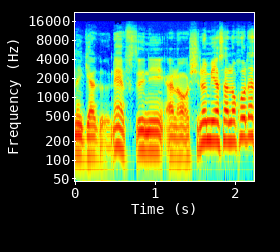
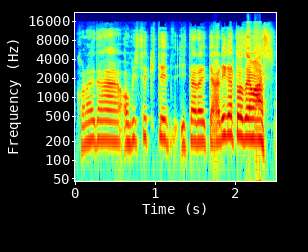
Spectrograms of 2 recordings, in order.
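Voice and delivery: a louder, indiscreet thank-you; loud tout greeting; 7 semitones higher, 6 dB louder than usual. Retold or imitated. Catch man loudly thanking the comedian in the street. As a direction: call it out too loudly for the street. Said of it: "結構大きな声で言うな".

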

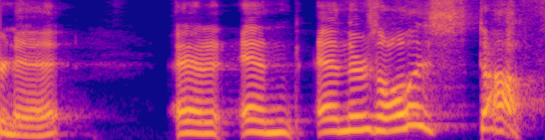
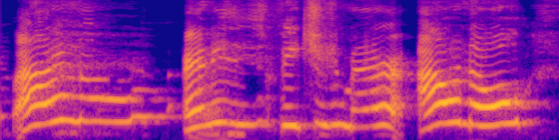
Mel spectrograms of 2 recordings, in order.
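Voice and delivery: high, helpless whine; mock bewildered customer; pitched-up overwhelmed questions; confused buyers; 8 semitones higher than usual. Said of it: "And they're like".

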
